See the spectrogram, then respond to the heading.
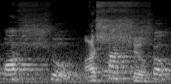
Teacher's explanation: যদি শব্দের মাঝখানে বা শেষে বফলা আসে তাহলে ওই বফলার উচ্চারণ কি হবে? দ্বিত্ব হবে।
